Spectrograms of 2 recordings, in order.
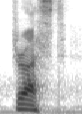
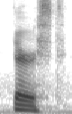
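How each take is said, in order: First: The r sound comes before the vowel. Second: The r sound comes after the vowel. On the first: The speaker calls it right. "Drust. I've been pronouncing that wrong for years" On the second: The speaker calls it wrong. "It's not even Durst"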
